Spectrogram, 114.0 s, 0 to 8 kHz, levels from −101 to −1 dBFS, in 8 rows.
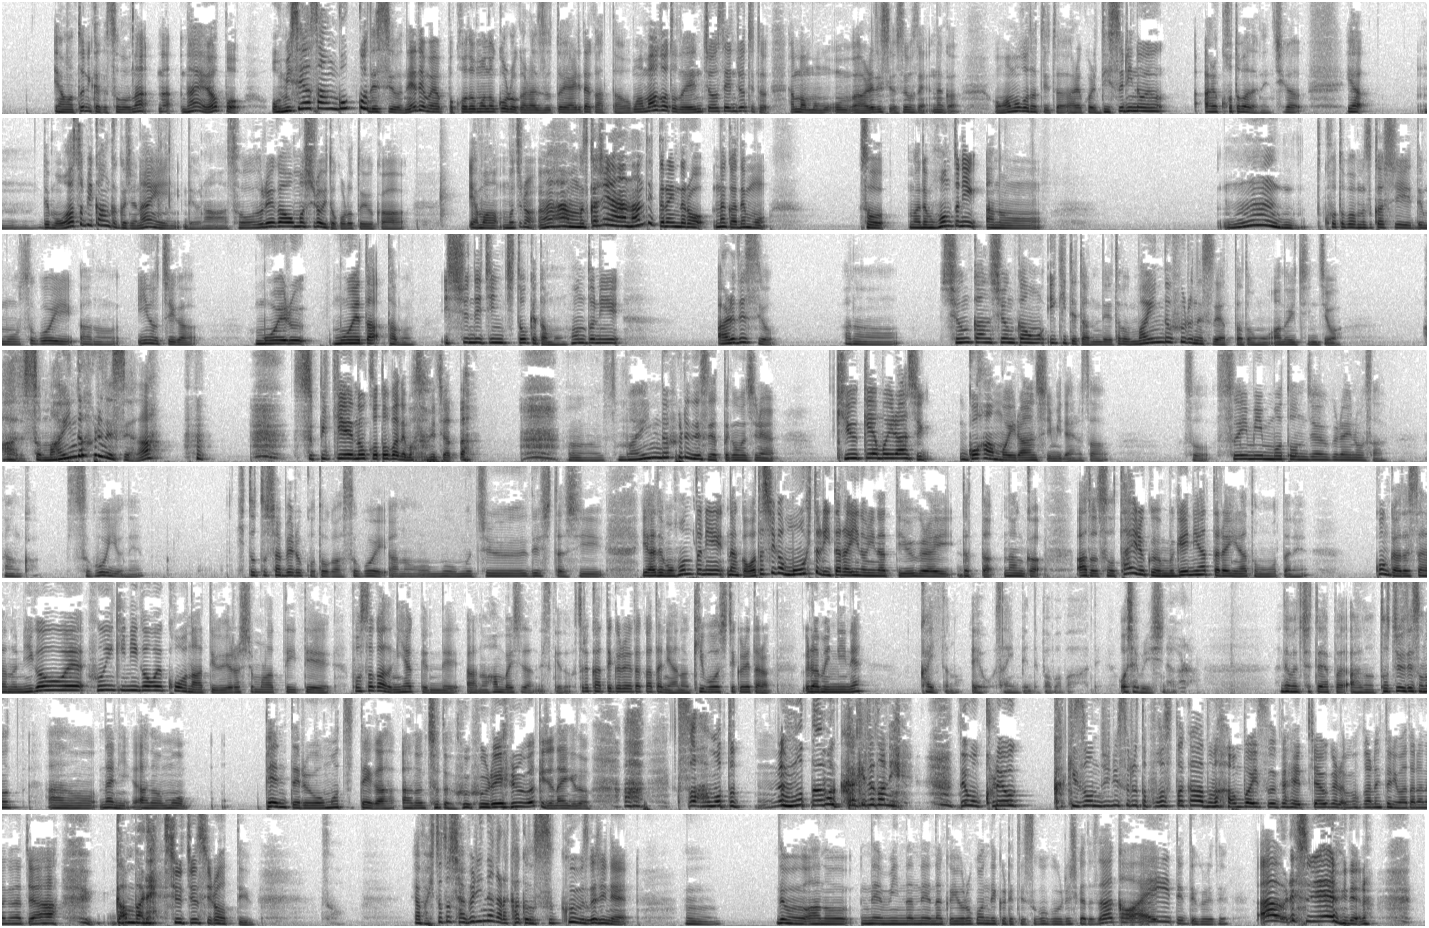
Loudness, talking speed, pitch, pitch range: -17 LUFS, 385 characters per minute, 205 Hz, 175-265 Hz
